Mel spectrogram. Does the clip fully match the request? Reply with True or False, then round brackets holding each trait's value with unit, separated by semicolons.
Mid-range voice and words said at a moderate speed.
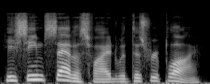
True (150 Hz; 170 wpm)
